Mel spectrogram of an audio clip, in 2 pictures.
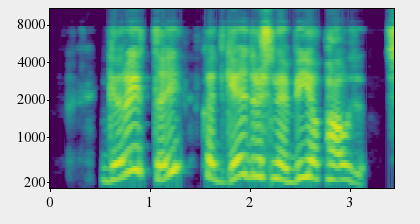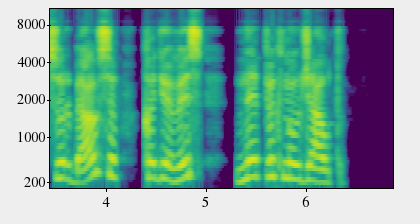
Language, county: Lithuanian, Vilnius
